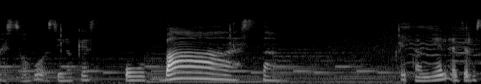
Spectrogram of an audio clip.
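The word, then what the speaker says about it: おばあさん: En el caso de sobo, pues ya no es sobo, sino que es oba-san, que también es de los que hemos escuchado bastante. Oba-san.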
